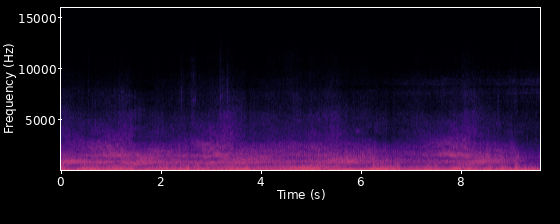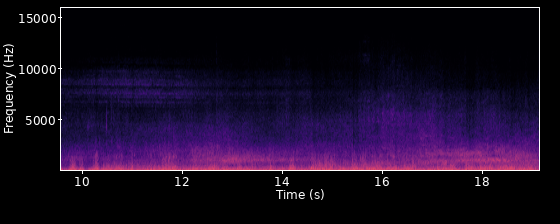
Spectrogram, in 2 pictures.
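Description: Bicycle tyres hum on a paved road.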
